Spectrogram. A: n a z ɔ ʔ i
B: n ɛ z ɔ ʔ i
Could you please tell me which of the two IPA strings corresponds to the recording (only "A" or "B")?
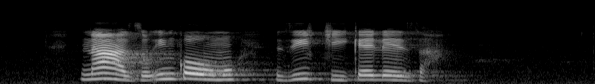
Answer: A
